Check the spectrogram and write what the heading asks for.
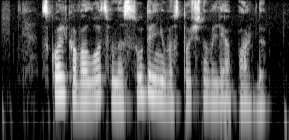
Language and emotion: Russian, neutral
